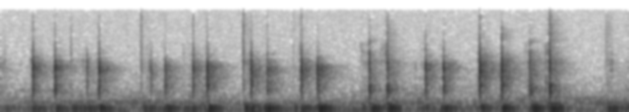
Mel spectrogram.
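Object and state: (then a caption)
Plastic mechanical keyboard being typed on. Long nails type and tap on the pastel plastic keycaps of a mechanical keyboard with a white case. Quick, sharp clicks with a bright edge sit over a low, soft thump. The keystrokes follow one another at an uneven pace.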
